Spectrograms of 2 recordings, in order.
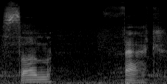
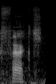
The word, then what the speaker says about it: Fac: Sun Fac, like fact check. Yeah. Fac. Just gotta remove the T and try to pronounce it.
